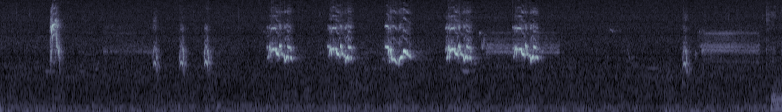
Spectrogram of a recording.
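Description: An American Robin sings five warbled, caroling phrases, about one every half second, with a few short sharp chirps before and after.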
